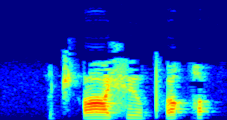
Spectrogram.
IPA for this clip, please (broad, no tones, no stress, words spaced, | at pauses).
t͡ʃʼɑxʲopʼuq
